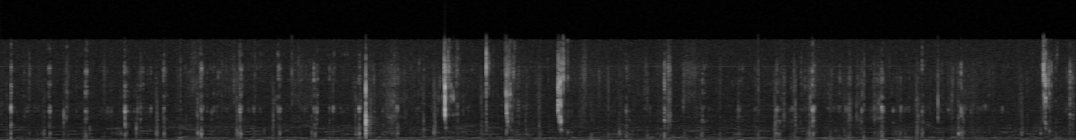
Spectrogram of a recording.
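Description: Close-miked chewing of fried rice, with frequent small clicks and smacks of the mouth.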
